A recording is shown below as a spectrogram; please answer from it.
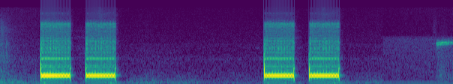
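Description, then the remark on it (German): A telephone ringback tone on an outgoing call to a race official: two double-burst rings separated by a pause, steady and fairly loud, with no one talking and a brief faint beep at the end. “mit dem werden wir jetzt einmal telefonieren.”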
